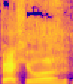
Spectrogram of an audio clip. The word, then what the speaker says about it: Bakula: Archer, Scott, how do you say it, his last name? Bakula? Scott Bakula? Is it like Dracula? – Yeah.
